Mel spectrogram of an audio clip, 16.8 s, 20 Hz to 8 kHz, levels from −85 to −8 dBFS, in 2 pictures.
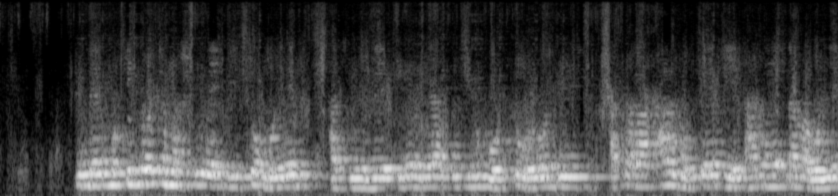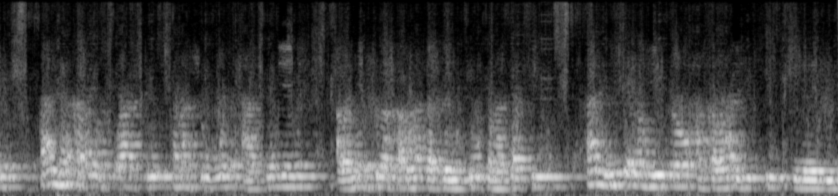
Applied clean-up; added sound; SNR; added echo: neural separator model SepFormer DNS4.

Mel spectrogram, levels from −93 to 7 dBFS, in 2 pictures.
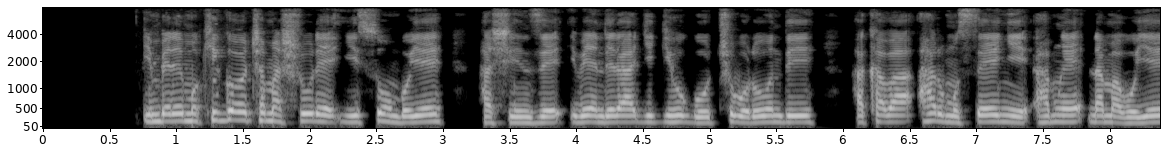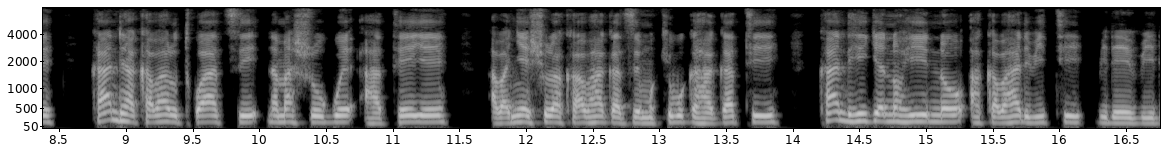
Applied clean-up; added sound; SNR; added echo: none; none; none; none.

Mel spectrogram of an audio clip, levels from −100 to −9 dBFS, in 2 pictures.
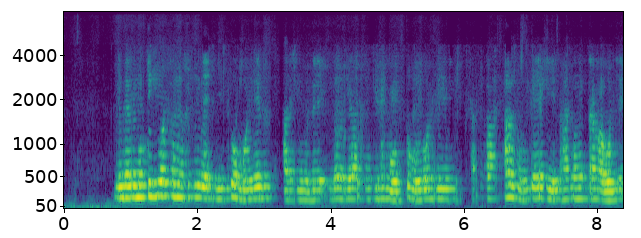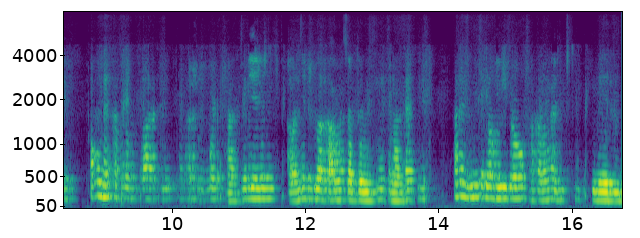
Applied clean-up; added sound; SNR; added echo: neural mask model DeepFilterNet 3.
